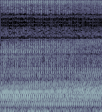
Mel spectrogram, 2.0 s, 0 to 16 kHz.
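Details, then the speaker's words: 2012 Honda Pilot at idle: a light, fast rattle from a loose timing belt flapping, caused by a defective timing belt tensioner. "So, that's why that timing belt is flapping causing that rattling noise."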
